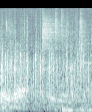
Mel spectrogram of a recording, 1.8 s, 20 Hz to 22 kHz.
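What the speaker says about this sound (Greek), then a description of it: "Χειροκροτήστε λίγο, χειροκροτήστε." An audience claps at a Mr. & Miss Beauty 2008 pageant in a Cretan club, with light, scattered applause and crowd noise under a presenter's voice.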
